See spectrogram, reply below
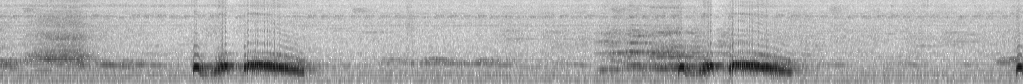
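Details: Spotted dove singing energetically, offered as a lure to get silent doves calling: two phrases about five seconds apart, each short staccato notes swelling into a long falling coo, with low muffled background murmur and steady hum.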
